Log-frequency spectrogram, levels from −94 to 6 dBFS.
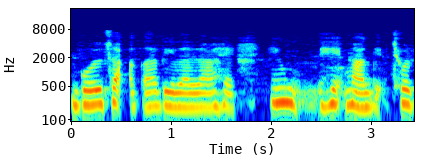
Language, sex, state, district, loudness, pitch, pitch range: Marathi, female, Maharashtra, Nagpur, -24 LUFS, 200 Hz, 180-215 Hz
